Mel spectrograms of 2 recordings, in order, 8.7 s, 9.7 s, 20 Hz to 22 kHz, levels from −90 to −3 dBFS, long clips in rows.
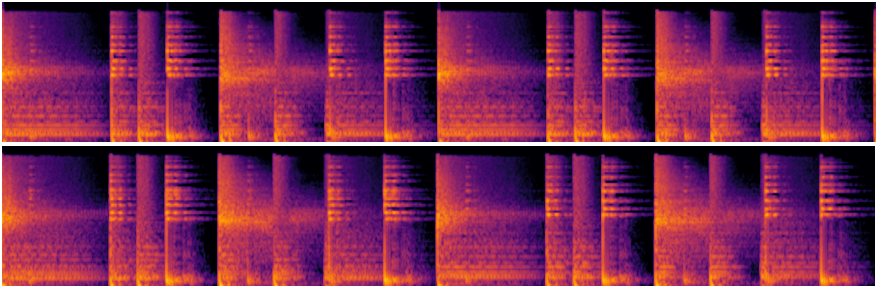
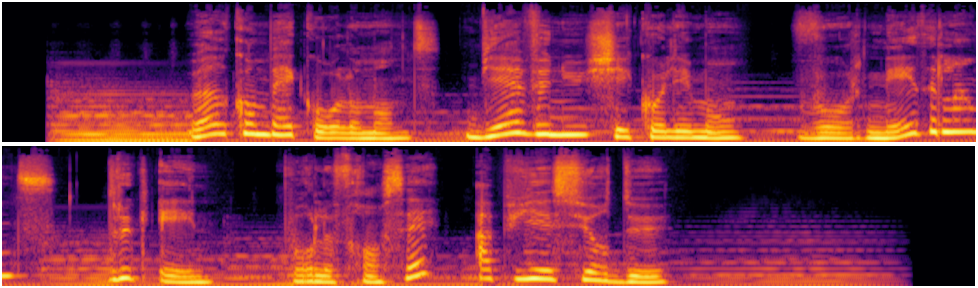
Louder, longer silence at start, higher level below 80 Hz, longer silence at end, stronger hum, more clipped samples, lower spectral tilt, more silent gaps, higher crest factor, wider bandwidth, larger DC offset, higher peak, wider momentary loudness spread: second, -22 LUFS vs -14 LUFS; second, 0 s vs 0.25 s; about the same, -36 dBFS vs -36 dBFS; second, 0.1 s vs 0.55 s; neither; neither; second, -2 dB/octave vs -5.5 dB/octave; neither; first, 24 dB vs 12 dB; about the same, 17 kHz vs 18.5 kHz; first, 0.3% vs under 0.1%; about the same, 0 dBFS vs -2 dBFS; second, 6 LU vs 10 LU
